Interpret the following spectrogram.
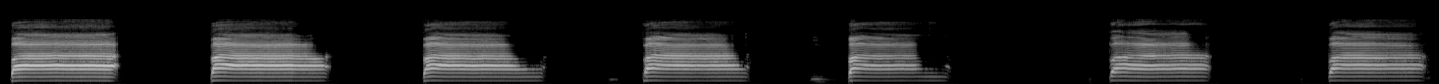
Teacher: দুই ঠোঁটকে বন্ধ রেখে লম্বা করে টেনে আওয়াজকে সহজ করে উচ্চারণে ধাক্কা দিয়ে বলুন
